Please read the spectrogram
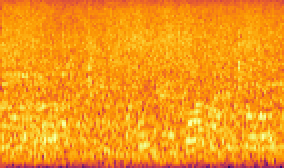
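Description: Busy restaurant din: a steady, loud background noise with indistinct chatter in it.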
